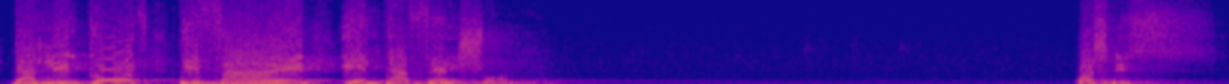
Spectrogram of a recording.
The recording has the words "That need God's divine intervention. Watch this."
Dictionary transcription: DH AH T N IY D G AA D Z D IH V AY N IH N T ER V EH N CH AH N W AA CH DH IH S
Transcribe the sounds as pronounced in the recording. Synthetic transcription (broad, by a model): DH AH T L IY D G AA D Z D IH V AY N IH N T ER V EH N SH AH N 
